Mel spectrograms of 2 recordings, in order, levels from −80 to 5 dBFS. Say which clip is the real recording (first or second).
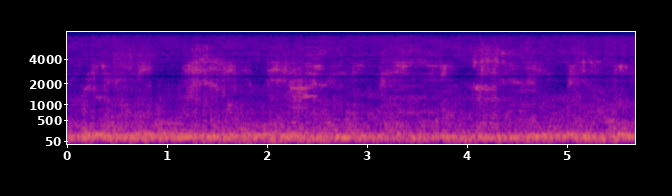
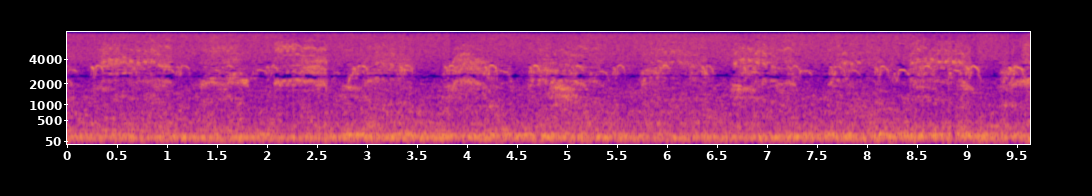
second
